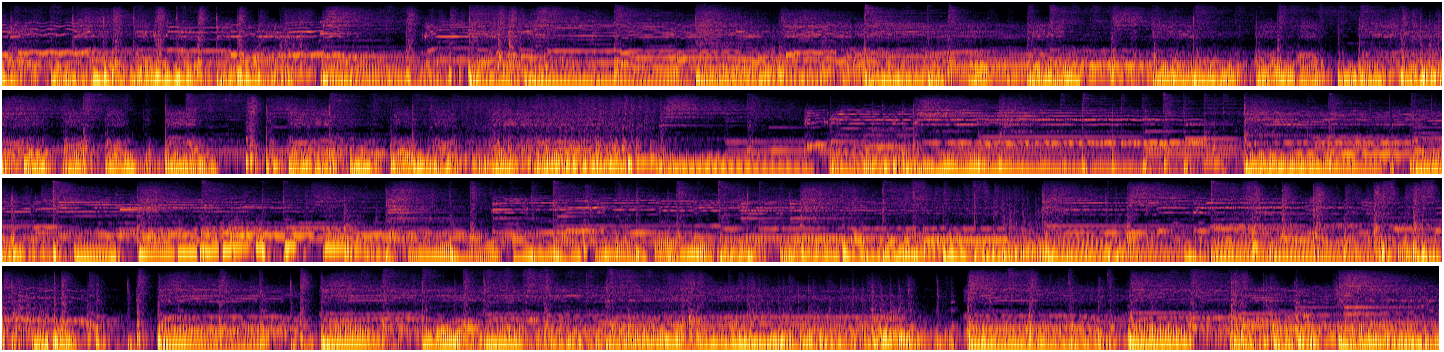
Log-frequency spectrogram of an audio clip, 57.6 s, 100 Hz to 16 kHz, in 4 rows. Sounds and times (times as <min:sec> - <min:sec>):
Steel guitar, slide guitar: 0:00.0 - 0:57.5.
